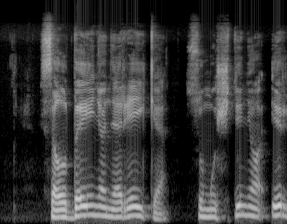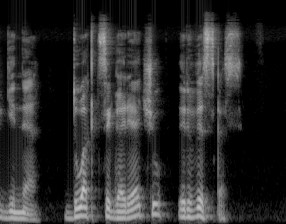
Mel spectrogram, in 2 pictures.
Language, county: Lithuanian, Kaunas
